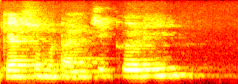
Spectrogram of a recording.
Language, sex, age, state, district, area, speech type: Goan Konkani, female, 45-60, Goa, Murmgao, rural, spontaneous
